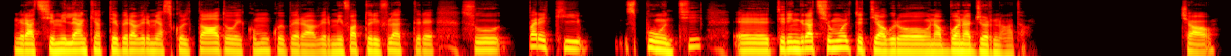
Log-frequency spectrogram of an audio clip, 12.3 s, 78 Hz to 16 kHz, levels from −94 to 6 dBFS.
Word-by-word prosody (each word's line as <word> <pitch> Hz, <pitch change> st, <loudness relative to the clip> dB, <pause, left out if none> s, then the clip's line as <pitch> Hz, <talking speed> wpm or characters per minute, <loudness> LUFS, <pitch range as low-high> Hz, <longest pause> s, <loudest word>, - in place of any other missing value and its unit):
Grazie 130 Hz, 0 st, +3 dB
mille 135 Hz, 0 st, +4 dB
anche 140 Hz, +1 st, +1 dB
a 135 Hz, -, 0 dB
te 140 Hz, +2 st, 0 dB
per 140 Hz, 0 st, 0 dB
avermi 135 Hz, -1 st, 0 dB
ascoltato 140 Hz, +2 st, +1 dB
e 125 Hz, 0 st, -4 dB
comunque 135 Hz, 0 st, -5 dB
per 130 Hz, 0 st, -2 dB
avermi 125 Hz, +1 st, -1 dB
fatto 140 Hz, +1 st, -2 dB
riflettere 130 Hz, 0 st, -2 dB, 0.3 s
su 145 Hz, 0 st, -4 dB
parecchi 180 Hz, -6 st, -1 dB, 0.4 s
spunti 165 Hz, +4 st, -1 dB, 0.3 s
e 140 Hz, -1 st, +1 dB
ti 155 Hz, -, 0 dB
ringrazio 165 Hz, +2 st, +4 dB
molto 170 Hz, -2 st, +2 dB
e -, -, -3 dB
ti 145 Hz, +2 st, -1 dB
auguro 130 Hz, -1 st, +3 dB
una 125 Hz, -1 st, +1 dB
buona 130 Hz, 0 st, +4 dB
giornata. 120 Hz, -4 st, -3 dB, 1.5 s
Ciao. 130 Hz, +2 st, 0 dB
135 Hz, 135 wpm, -24 LUFS, 130-145 Hz, 1.5 s, mille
